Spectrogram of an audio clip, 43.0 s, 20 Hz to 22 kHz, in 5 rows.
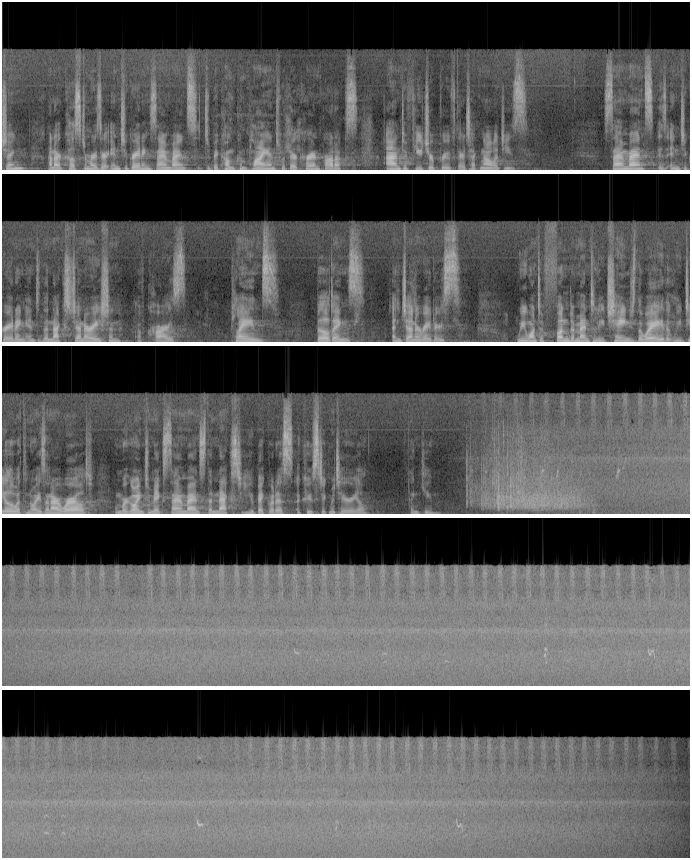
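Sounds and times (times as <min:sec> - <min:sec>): waterfall rushing: 0:23.0 - 0:42.9
faint bird chirps: 0:28.9 - 0:35.5, 0:36.7 - 0:37.1, 0:38.4 - 0:40.4.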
